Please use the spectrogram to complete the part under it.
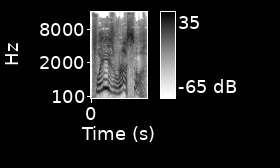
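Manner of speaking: very high put-on shout. Retelling what a fan in the crowd kept yelling: imitating a fan yelling. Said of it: "there's one guy that keeps yelling".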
